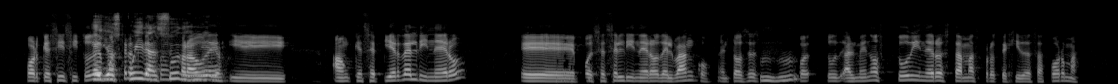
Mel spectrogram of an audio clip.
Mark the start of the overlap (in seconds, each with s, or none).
0.9 s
